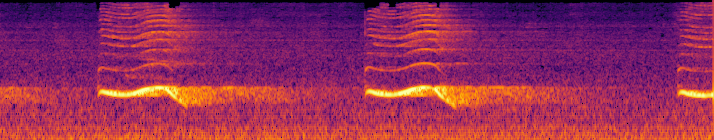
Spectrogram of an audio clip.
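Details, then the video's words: Morning call of an Asian koel sitting in a tree in a park: two ringing whistled notes, each bending upward then sweeping down, about one and a half seconds apart, with a third call starting at the end. "कोयल की आवाज़"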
